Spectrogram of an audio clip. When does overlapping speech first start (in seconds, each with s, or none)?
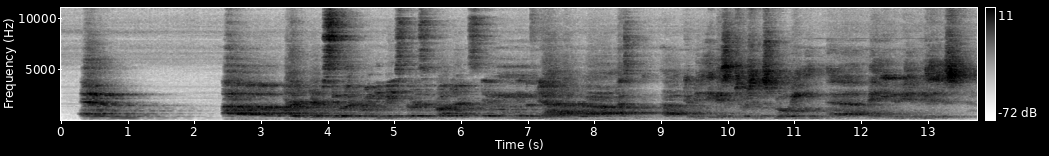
6.3 s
